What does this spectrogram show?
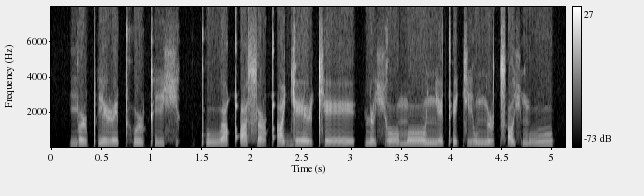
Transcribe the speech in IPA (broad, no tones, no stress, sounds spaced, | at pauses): j o ɭ pʼ i ɭ e t̪ʰ u ɭ kʼ i ç | kʼ uː qʼ o s o ɭ qʼ ɔ ɟ eː ɭ cʰ eː | ɳ ɯ ç oː m oː ɲ e tʼ e c i w ɲ u ɭ t͡sʼ ɔ ç m uː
